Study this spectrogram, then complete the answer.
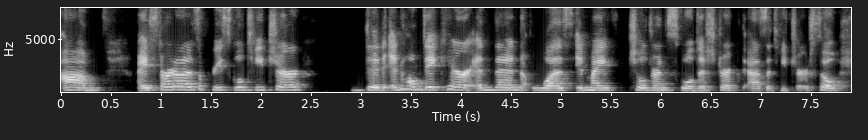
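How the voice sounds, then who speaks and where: A woman's fairly high, bright and sharp voice with a Minnesotan accent, at a moderate pace and with fairly even intonation. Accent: Minnesota. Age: 40s. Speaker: educator and online business owner. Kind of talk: testimony.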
